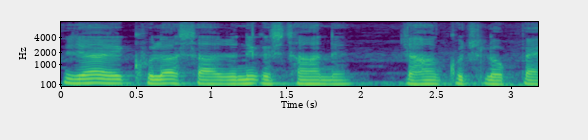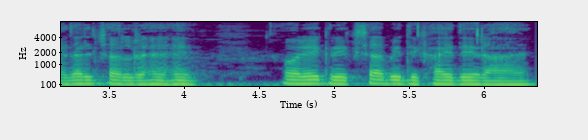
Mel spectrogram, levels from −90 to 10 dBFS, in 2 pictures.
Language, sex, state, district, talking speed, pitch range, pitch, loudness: Hindi, male, Jharkhand, Ranchi, 200 wpm, 120-130 Hz, 125 Hz, -15 LUFS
